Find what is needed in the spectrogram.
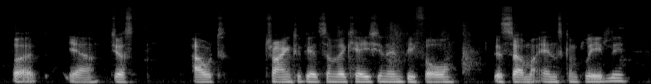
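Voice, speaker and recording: With a Danish accent, a man speaks at a moderate pace and medium pitch in a somewhat breathy, monotone voice, with long, frequent pauses and a dry, close sound with no echo. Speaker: gaming streamer. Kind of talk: casual live stream chat. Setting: live stream while traveling. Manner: stumbling over words.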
